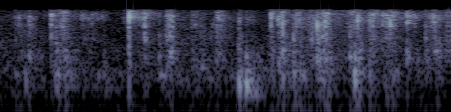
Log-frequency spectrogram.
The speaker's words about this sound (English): I'm typing it right now. And I'm putting it in the chat room.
